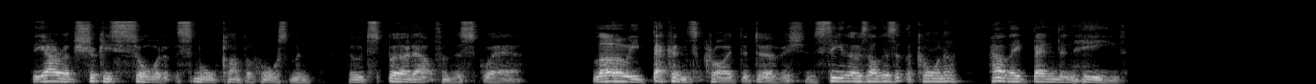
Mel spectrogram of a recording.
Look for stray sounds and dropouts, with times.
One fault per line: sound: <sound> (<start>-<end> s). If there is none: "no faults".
no faults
